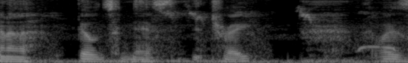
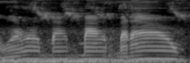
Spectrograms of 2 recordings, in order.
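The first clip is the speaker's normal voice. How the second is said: pigeon voice; 8 semitones higher, 5 dB louder than usual. Pretend. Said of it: "We go".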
